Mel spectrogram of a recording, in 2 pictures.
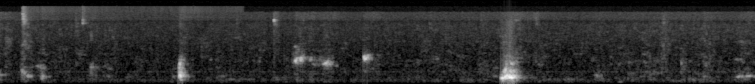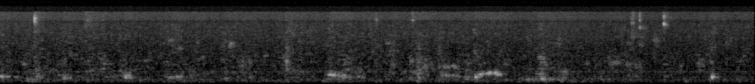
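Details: Four-week-old Cavalier King Charles Spaniel puppies from Daisy's litter in their puppy pen: sparse, short squeaks and soft whimpers scattered across long quiet gaps, with one louder, sharper yelp partway through.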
